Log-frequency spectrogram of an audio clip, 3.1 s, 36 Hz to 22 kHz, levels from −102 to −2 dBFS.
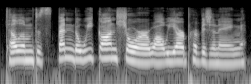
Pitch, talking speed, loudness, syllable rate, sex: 215 Hz, 230 wpm, -17 LUFS, 6.0 syllables/s, female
